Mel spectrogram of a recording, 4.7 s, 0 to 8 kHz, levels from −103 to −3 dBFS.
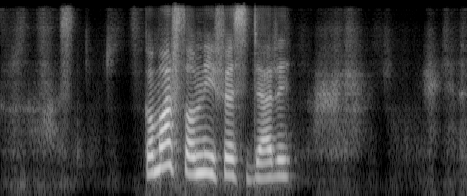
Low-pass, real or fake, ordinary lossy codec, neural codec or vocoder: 7.2 kHz; fake; Opus, 64 kbps; codec, 16 kHz, 0.3 kbps, FocalCodec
